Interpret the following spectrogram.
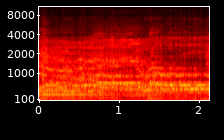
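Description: Small gospel choir singing in held notes, accompanied by an electric keyboard and electric guitar with a steady bass line.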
